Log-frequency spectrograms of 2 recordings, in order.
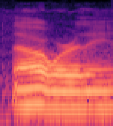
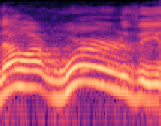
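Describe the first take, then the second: First: It is said flatly, with little energy. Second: It is said with lively, forceful energy. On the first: The speaker calls it wrong. "don't just say" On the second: The speaker calls it right. "say it with some vigor"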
